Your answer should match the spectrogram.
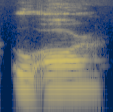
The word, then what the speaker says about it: Uar: Uhar Bernard, pronounced Uar, measured in earlier this week at the NFL's HBCU showcase at 6'4.5" 306 pounds, with 11-inch hands and almost 36-inch arms.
